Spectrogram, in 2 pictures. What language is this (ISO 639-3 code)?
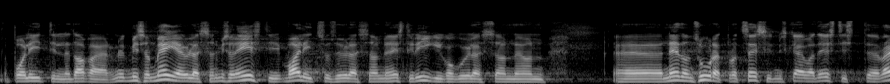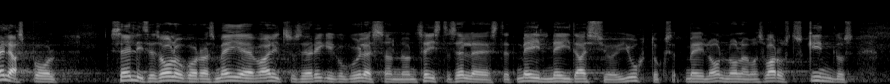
est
